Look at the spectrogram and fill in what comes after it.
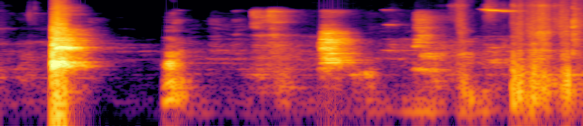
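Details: Labrador Retriever at home reacting to a played gate-opening sound as if someone had arrived, giving one loud sharp bark followed by a few softer woofs and short yips, with a person speaking Tamil nearby.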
